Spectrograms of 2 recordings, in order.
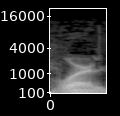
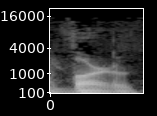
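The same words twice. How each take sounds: First: The word is said with a plain English W. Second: The word is said with a German-accented W. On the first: This is the usual way to say it. "esas W's que no decía World" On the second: This is how the imitated person really said it. "ese acentazo alemán que nunca perdió"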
